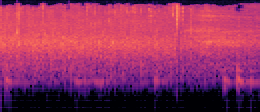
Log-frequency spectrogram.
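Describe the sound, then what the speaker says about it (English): Audience clapping at an aviation hall of fame awards dinner and induction, a steady wash of applause from a room of guests with a few louder individual claps near the end. "I'll ask him to please stand and join me in a round of applause."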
